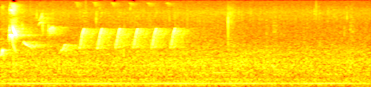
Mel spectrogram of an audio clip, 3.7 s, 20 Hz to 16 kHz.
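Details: Thrush nightingale singing in spring on the Żerań Canal, Poland, 24 April 2022: a high sharp note, then a rapid series of six identical clicking notes, over a steady low hum.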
